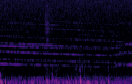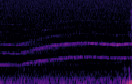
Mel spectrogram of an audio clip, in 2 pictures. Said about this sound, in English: Can you hear the ambulance? Here, let me put the mic. See. Oh, can you hear it?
